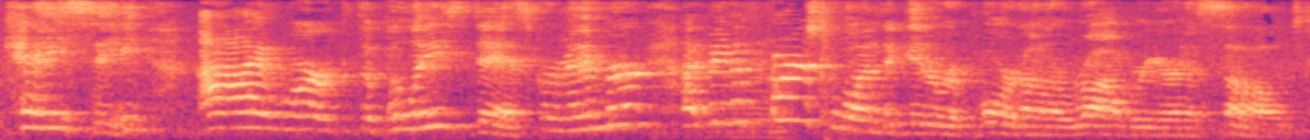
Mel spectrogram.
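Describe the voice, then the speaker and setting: An actress playing a catty, teasing police-desk reporter with a knowing manner in a live old-time radio drama. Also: female voice, high voice, very animated, moderate pace, a bit bright. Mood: needling, wry. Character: wry, catty, sharp-tongued female police-desk reporter. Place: theater stage, performed live. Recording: distant, echoey live stage, faint noise.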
